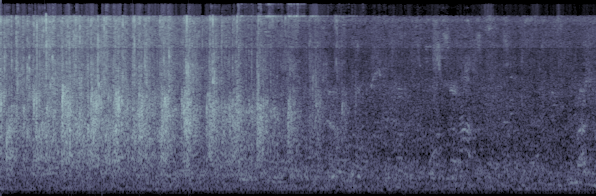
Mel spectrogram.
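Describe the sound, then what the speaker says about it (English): Audience at a university town hall meeting applauds in a dense, sustained wash of clapping that gradually softens, with crowd murmur and speech underneath. "Can we encourage a round of applause?"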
